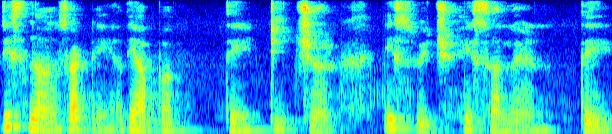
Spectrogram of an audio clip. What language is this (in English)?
Punjabi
